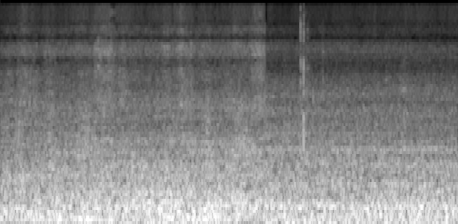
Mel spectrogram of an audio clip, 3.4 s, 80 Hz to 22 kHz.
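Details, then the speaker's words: Indesit IDC75 condenser tumble dryer whose noise had recently developed: after the condensate pump system (pump to the top tank) was serviced and refitted, it runs with only a soft, even hum and airflow, and the noise is gone. "and this is the pump this is the part that pumps up to the expansion tank at the top"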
